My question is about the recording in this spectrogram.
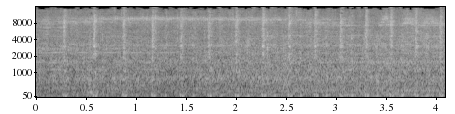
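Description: A working model oil-well pumpjack running, its drive and crank mechanism making a steady, fast run of even knocks, several a second.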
